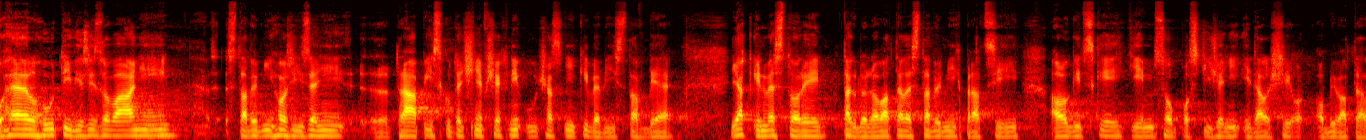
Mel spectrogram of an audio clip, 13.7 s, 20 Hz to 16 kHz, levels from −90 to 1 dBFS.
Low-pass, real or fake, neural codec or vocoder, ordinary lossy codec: 14.4 kHz; real; none; Opus, 24 kbps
